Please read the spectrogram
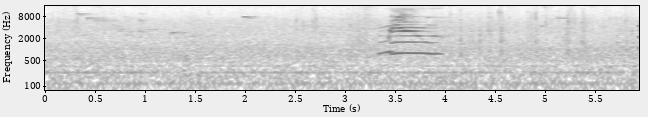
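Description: A single short, high meow, about half a second long, a little over three seconds in, rising briefly at its start and then holding steady.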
